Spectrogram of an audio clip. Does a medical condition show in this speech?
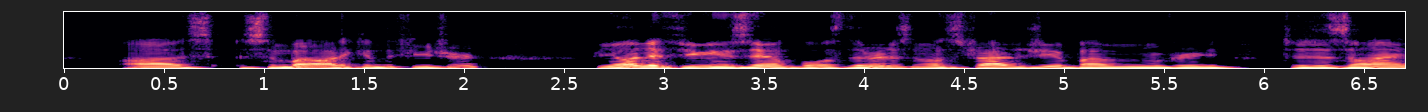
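Yes: spastic cerebral palsy.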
